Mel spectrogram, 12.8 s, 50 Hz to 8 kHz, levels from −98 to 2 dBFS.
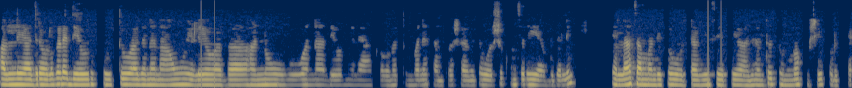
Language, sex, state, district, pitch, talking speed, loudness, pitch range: Kannada, female, Karnataka, Chamarajanagar, 175 Hz, 125 wpm, -27 LUFS, 170-180 Hz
